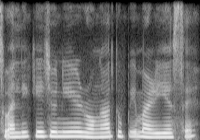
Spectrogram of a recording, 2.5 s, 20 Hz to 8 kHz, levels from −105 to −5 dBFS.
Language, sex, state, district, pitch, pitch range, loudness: Assamese, female, Assam, Kamrup Metropolitan, 250 Hz, 225-255 Hz, -15 LUFS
